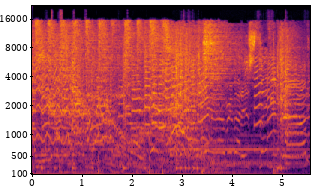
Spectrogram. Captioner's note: beeps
